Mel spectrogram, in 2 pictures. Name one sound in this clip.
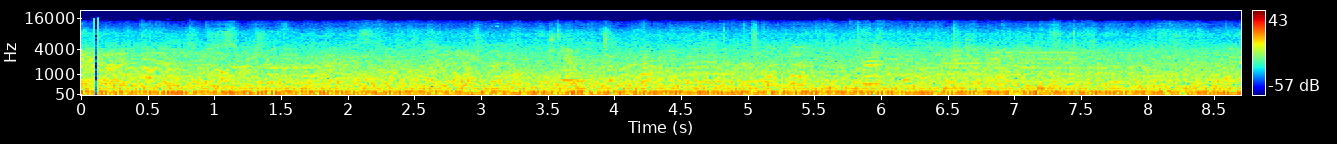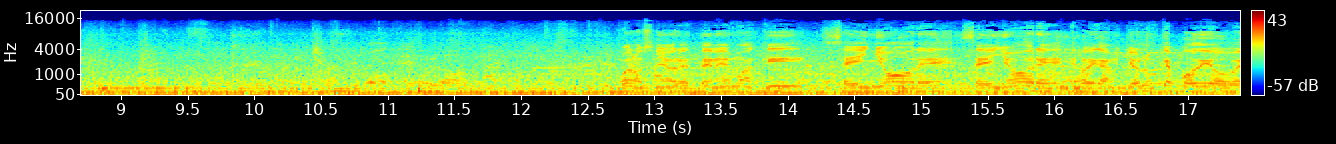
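A busy crowd murmurs outdoors in a city street.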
